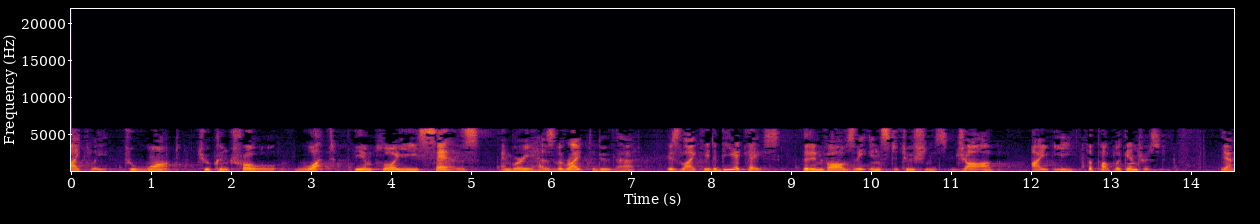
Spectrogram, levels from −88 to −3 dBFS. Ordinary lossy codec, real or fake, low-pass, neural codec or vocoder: MP3, 24 kbps; fake; 7.2 kHz; codec, 44.1 kHz, 7.8 kbps, Pupu-Codec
